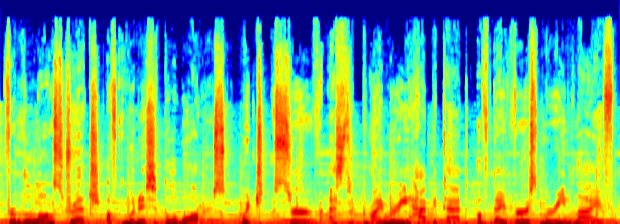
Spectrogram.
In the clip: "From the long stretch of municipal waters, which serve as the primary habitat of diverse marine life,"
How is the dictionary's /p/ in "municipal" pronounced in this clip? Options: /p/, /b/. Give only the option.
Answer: /p/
